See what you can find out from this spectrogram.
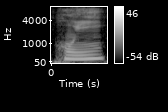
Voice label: "huinn5", Taiwanese syllable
